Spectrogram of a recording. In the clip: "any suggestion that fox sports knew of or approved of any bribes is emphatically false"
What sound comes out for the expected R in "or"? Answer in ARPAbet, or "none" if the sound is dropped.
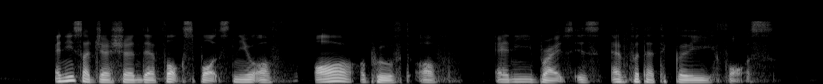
L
